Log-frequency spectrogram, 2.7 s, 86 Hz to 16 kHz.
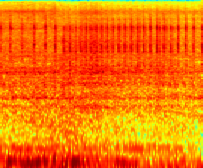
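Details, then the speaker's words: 1995 Lincoln Mark VIII, 4.6 4V Ford V8, returned from shop timing job, came back with no oil and non-original filter; steady sharp metallic knock keeping time at idle over rough rumble, rod bearing knock. "That's a rod. Yeah, it's definitely got a rod knocking."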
